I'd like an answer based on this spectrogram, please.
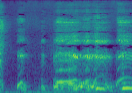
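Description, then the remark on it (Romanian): Someone whimpers in a few short, breathy catches, then breaks into a longer, wavering sob that rises and falls in pitch, fairly loud and with no talking over it. “Ei, nu plânge.”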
